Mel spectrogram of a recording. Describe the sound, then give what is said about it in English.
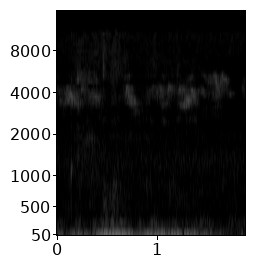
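Faint birdsong with soft high chirps and warbles drifting in over a low ambient rumble, birds singing outside a window. No one speaks. “The sound of birds singing outside your window is pretty good in this segment now.”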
